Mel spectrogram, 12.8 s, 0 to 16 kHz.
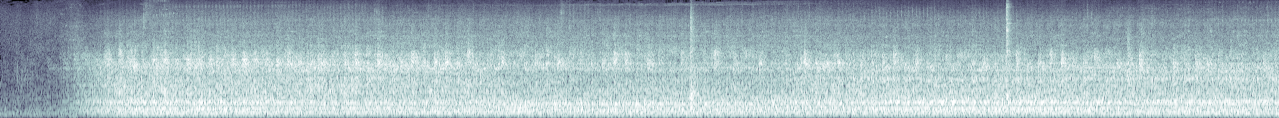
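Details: Kubota B2601 diesel tractor at 50 hours, just after its 50-hour service with new oil and filter, HST filter and hydraulic suction filter changed: the engine catches after a second and settles into an even, steady run with no knocks or misses; healthy.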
